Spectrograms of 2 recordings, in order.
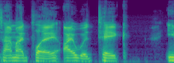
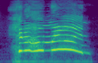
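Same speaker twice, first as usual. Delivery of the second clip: put-on very high, squeaky little boy's yell; 3 dB louder than usual. Retelling yelling to a batter at a game: high-pitched little boy voice. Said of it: "with my high pitched little boy voice".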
